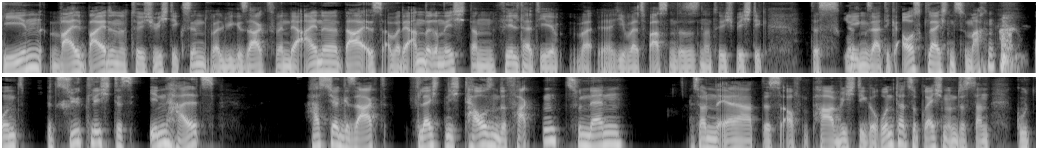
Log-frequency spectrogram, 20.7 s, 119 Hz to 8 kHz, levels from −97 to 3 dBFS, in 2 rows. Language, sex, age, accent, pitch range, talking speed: German, male, 20-39, German, 95-125 Hz, 175 wpm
